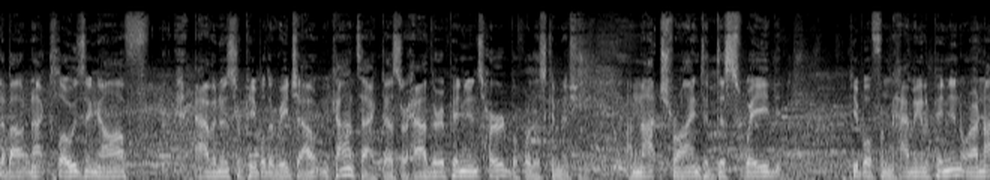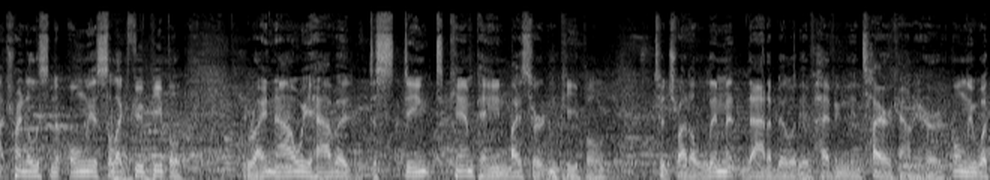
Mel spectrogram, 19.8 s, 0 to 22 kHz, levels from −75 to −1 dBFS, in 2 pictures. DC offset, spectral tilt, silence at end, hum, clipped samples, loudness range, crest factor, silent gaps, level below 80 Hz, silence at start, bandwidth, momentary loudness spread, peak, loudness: under 0.1%; -4.5 dB/octave; 0 s; none; under 0.1%; 2 LU; 14 dB; none; -36 dBFS; 0 s; 16.5 kHz; 6 LU; -8 dBFS; -22 LUFS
